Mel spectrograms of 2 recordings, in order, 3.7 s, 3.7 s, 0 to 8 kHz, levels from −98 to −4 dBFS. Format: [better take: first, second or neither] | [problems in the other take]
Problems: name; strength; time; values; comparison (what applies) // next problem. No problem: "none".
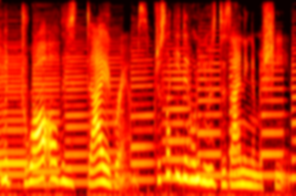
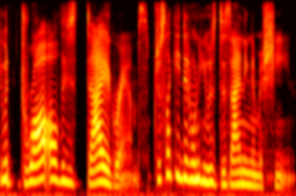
second | background sound (Wind instrument, woodwind instrument); 11 dB below the speech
